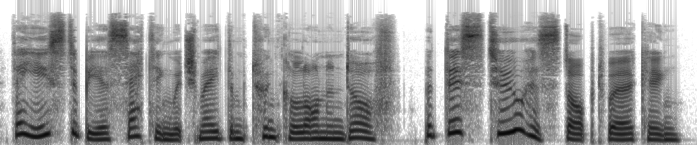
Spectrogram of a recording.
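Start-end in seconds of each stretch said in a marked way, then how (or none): none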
